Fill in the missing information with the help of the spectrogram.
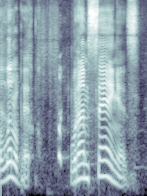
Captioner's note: laughing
